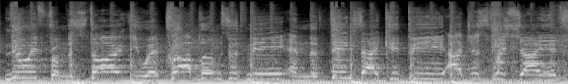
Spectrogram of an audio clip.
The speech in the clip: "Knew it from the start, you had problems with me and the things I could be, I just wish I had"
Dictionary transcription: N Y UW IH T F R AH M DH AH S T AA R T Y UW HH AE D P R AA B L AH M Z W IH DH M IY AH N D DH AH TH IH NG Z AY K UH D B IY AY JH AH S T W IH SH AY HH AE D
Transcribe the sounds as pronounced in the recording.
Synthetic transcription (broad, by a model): N Y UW IH T F R AH M DH AH S T AA R T Y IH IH D P R AA B L AH M Z W IH DH M IY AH N DH AH TH IH NG Z AY K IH D B IY AY JH AH S T W IH SH AY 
